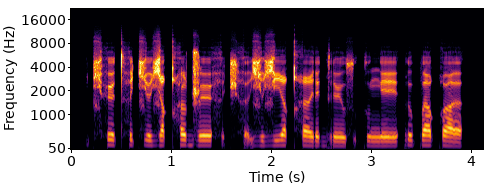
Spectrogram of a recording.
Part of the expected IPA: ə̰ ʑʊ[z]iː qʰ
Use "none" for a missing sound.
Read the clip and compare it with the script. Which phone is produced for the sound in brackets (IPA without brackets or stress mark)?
ʑ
